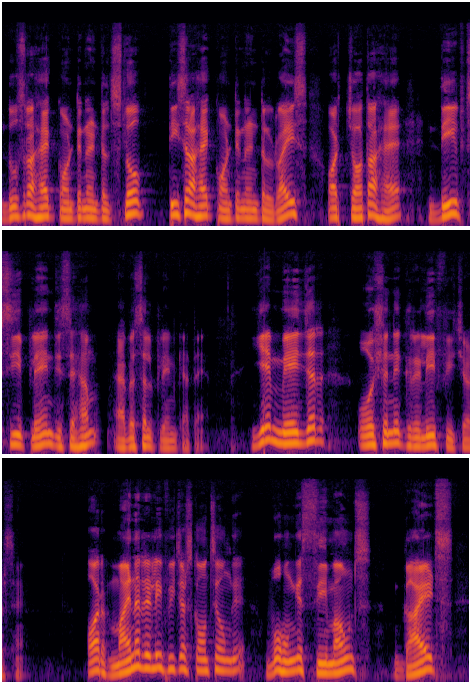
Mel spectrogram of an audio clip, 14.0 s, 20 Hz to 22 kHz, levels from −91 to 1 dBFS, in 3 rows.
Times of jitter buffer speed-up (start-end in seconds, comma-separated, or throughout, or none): 10.66-14.03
